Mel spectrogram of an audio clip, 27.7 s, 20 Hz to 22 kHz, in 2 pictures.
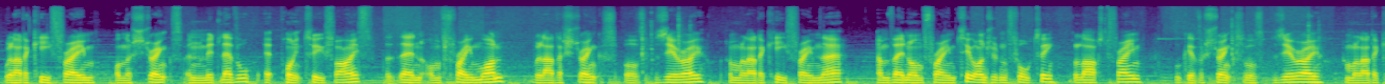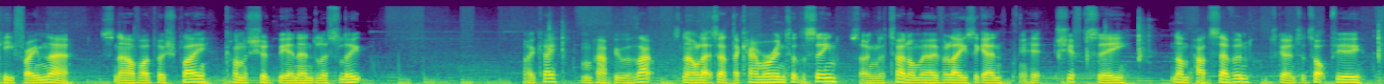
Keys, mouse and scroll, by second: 0.0 click, 2.0 click, 4.2 click, 5.2 click, 5.7-6.8 drag, 8.6 click, 9.3 click, 11.5-13.2 drag, 14.4 click, 15.1 space, 19.3 space, 20.4 click, 20.5 scroll down 3, 20.5 scroll down 1, 22.0 middle drag, 22.7 click, 23.3 scroll down 2, 24.7 shift+c, 25.3 KP_7.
